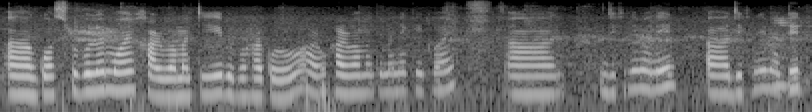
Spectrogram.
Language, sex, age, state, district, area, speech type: Assamese, female, 18-30, Assam, Kamrup Metropolitan, urban, spontaneous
